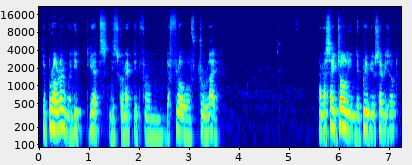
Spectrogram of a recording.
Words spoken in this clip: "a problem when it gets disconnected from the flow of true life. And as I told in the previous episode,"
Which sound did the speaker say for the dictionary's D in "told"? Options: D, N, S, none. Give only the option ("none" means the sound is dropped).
none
